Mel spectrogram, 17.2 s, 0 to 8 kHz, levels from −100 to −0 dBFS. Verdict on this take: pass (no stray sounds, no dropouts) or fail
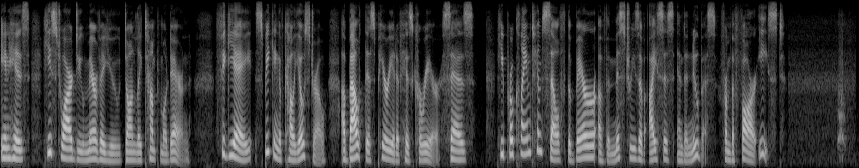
fail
